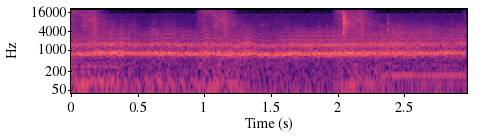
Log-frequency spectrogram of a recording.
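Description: Electric drift car in Forza Horizon 4 sliding sideways, tires skidding in a sustained squeal over a low hum, steady and close.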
